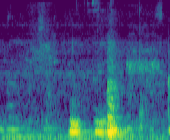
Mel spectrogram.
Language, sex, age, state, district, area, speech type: Maithili, female, 18-30, Bihar, Araria, urban, spontaneous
